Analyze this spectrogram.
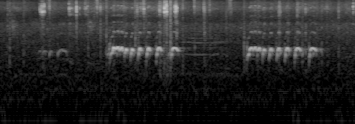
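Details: Zebra dove song for luring wild birds: soft introductory coos followed by two fast, rolling runs of bright cooing notes about two seconds apart, with scattered clicks.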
